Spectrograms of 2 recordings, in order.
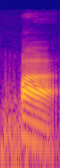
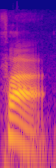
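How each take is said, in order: First: The consonant is a closed-lip p. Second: The consonant is breathy, like an f. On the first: The speaker calls it wrong. "tidak pa, tidak seperti itu" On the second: The speaker calls it right. "hembusan angin dari mulut kita itu keluar terasa"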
